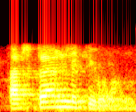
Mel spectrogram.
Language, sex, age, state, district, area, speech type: Odia, male, 18-30, Odisha, Puri, urban, conversation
